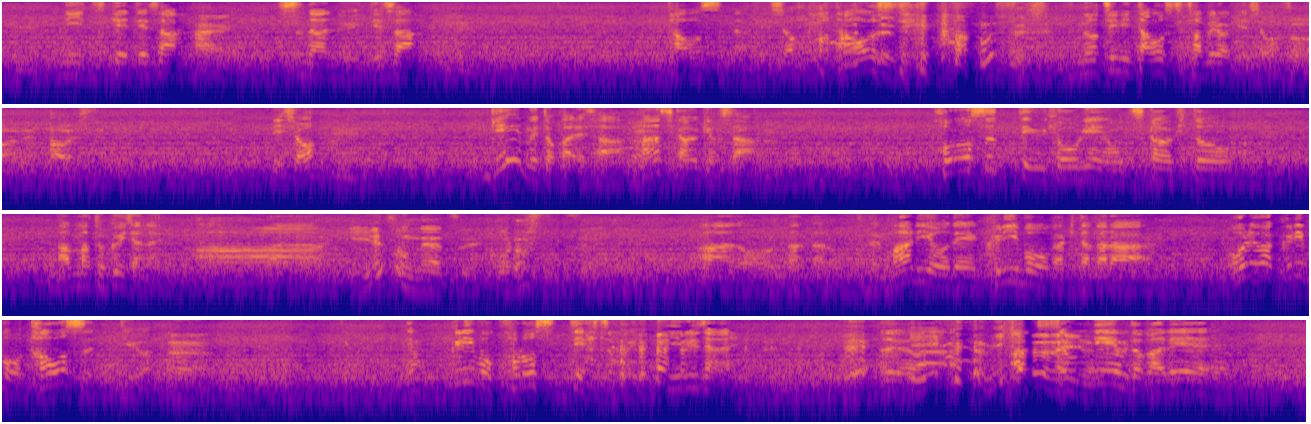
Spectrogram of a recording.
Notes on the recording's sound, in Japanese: 今回収録分、ずっと車の走行音がするのはプチ旅行中だからです。千葉県は富津岬まで行ってきました。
